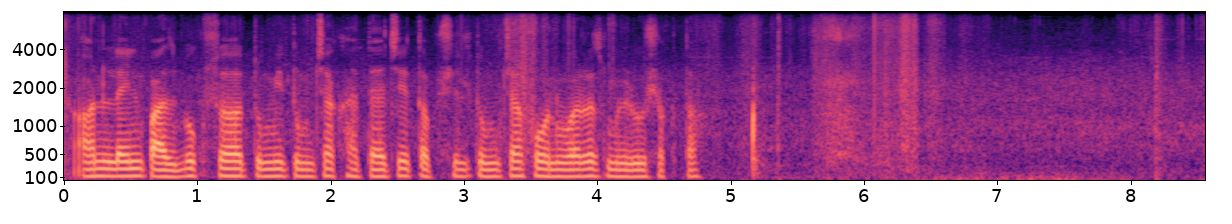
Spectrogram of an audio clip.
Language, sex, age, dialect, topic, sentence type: Marathi, female, 18-24, Varhadi, banking, statement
